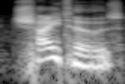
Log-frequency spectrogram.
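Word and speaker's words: Chitos: intersnack produces something called chaitos which actually might be pronounced cheetos but it's spelled c-h-i-t-o-s and i want to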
